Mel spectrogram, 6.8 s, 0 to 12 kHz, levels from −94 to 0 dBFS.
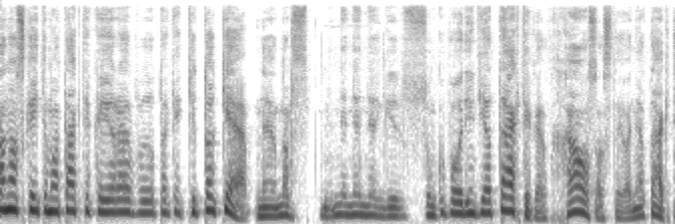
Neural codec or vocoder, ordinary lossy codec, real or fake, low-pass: none; AAC, 64 kbps; real; 10.8 kHz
